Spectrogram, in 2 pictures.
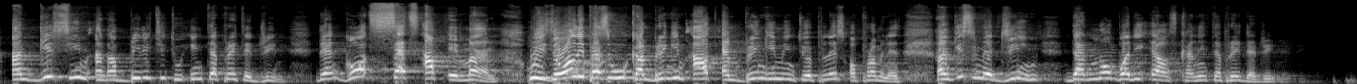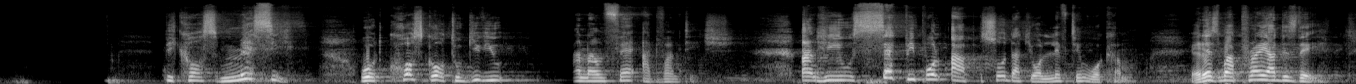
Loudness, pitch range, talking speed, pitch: -13 LUFS, 170-250 Hz, 165 wpm, 205 Hz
